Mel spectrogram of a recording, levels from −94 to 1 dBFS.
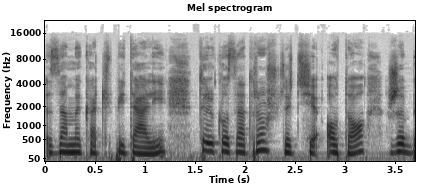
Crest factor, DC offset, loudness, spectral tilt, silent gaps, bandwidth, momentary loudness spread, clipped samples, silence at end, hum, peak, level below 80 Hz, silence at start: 14 dB; under 0.1%; -14 LUFS; -4.5 dB/octave; none; 16 kHz; 4 LU; under 0.1%; 0 s; none; 0 dBFS; -32 dBFS; 0 s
